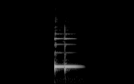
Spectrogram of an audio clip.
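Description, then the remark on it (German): Siri's ping tone: one short, bright electronic chime with a quick double onset, ringing for about a third of a second in otherwise silence, sounded after being asked to switch itself off. “Passiv-aggressiv. nur ein Ping senden”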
